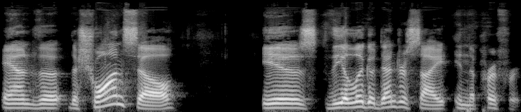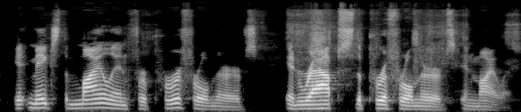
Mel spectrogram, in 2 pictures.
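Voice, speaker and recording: Man, American accent, relaxed lecture, asks students questions, dry recording. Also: mid-range voice, normal speed, dry recording. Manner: conversational, explains with everyday comparisons and check-in questions. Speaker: anatomy and physiology instructor.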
